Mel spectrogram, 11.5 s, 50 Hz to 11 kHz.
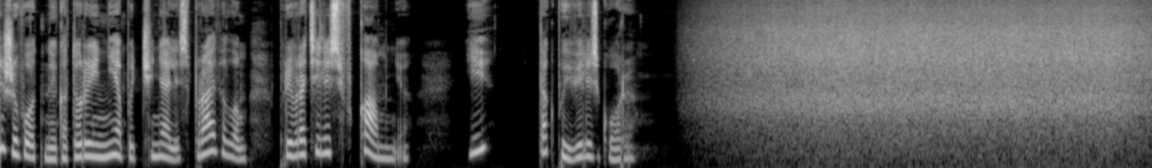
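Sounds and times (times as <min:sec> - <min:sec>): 
speech: 0:00.0 - 0:06.4
heavy rain: 0:06.8 - 0:11.5.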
